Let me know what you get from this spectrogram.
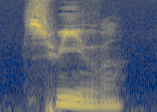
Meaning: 1. to follow (literal sense) 2. to follow; to get (figurative sense; to understand what someone is saying) 3. to take (a course or a class)
- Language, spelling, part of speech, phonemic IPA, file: French, suivre, verb, /sɥivʁ/, Fr-suivre.ogg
